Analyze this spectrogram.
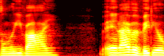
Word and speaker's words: Levi: on Titan chapter of people saying that I was pronouncing Levi wrong, which I understand. It's really pronounced Levi, and I have a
